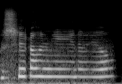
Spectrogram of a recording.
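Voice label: "ushironiiruyo", girl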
